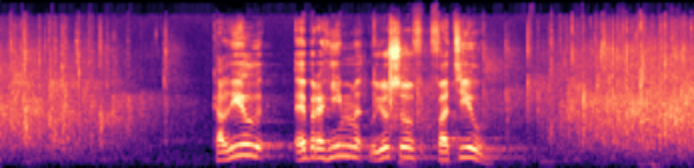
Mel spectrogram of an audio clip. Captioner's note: applause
